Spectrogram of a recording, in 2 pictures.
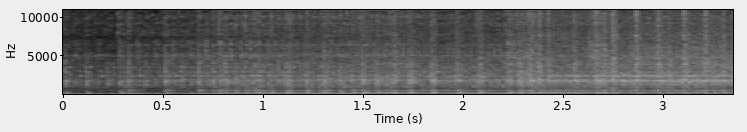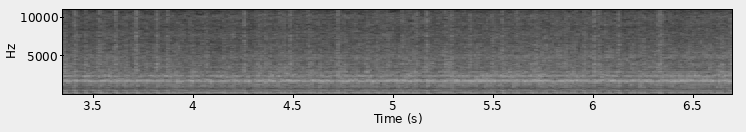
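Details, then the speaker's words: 1996 Ski-Doo Formula SS snowmobile, Rotax 670 twin-cylinder two-stroke, after 10 years in storage and carburetor cleaning: rough first seconds then steady, even run with no misses, idling around 1500-1600 rpm; bogs slightly and didn't take throttle. "I mean this is running"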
